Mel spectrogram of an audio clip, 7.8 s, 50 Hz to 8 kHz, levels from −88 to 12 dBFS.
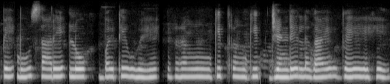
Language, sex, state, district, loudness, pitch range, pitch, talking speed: Hindi, female, Maharashtra, Nagpur, -16 LUFS, 230-240 Hz, 235 Hz, 100 wpm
